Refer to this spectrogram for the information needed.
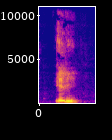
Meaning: inflection of élire: 1. first/second-person singular present indicative 2. second-person singular imperative
- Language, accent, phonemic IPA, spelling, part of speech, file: French, Canada, /e.li/, élis, verb, LL-Q150 (fra)-élis.wav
